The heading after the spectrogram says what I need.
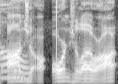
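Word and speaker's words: Orangejello: heard that before yeah it's orangelo or Angelo but it's spelled orange Jello and then Lelo like lime Jello lime Jello yeah thank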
